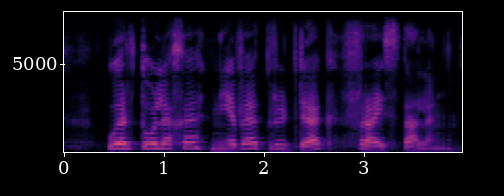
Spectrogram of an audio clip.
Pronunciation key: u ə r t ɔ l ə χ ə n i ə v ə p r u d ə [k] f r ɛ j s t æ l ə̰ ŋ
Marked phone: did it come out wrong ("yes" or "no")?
no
